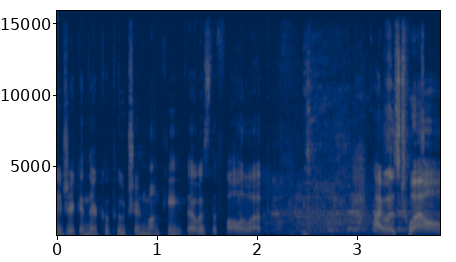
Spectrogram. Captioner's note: laughter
